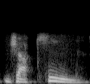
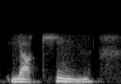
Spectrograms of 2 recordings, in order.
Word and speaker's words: Jachin: The pillar marked with the letter S there on the left is called the pillar of Jachin, sometimes pronounced Jachin. That's J-A-C-H-I-N.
